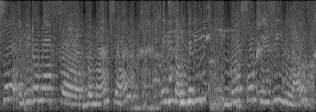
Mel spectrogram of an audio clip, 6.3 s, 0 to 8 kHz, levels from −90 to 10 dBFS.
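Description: From start to finish the speech carries distortion, and its pauses fill with hiss, most likely a stuck bit in the converter path; the waveform shows jagged offsets and the spectrogram shows broadband noise between phrases. Also throughout, echo with no canceller returns every phrase about half a second later, roughly 16 dB quieter and thinner, seen as faint delayed copies of each syllable's pattern, all below the 8 kHz ceiling of the G.722 call.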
